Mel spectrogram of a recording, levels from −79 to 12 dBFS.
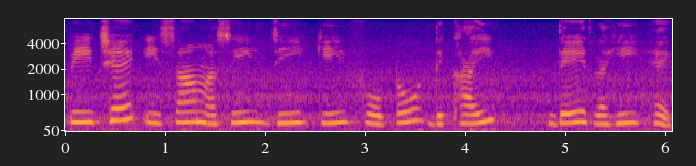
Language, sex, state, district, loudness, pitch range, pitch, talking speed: Hindi, female, Madhya Pradesh, Dhar, -14 LUFS, 240-275 Hz, 255 Hz, 100 wpm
